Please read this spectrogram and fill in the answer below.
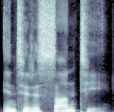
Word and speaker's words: interessante: That rigid pronunciation softens up right at the end to become interessante.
